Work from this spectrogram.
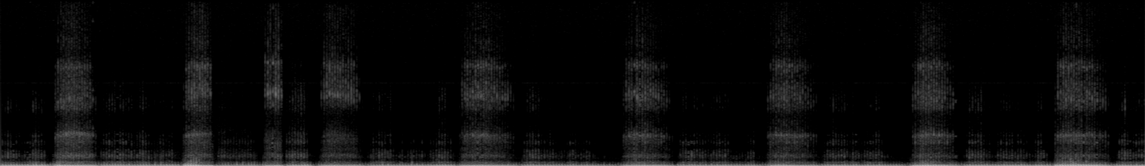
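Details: Cat purring continuously in a low, pulsing rumble, with louder surges roughly every two seconds as breaths alternate, the rhythm slightly uneven across about fifteen seconds; no other sounds stand out.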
